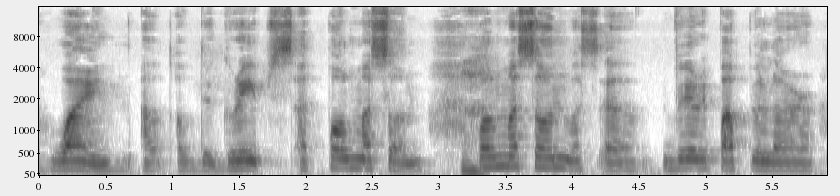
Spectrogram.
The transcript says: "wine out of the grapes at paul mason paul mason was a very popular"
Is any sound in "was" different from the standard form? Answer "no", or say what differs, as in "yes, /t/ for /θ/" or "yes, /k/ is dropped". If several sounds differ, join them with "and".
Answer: yes, /s/ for /z/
